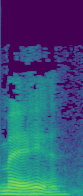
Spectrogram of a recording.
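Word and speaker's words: may (μή): Well, the negative may. M long E, not.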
